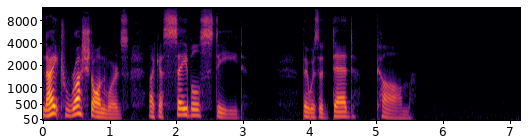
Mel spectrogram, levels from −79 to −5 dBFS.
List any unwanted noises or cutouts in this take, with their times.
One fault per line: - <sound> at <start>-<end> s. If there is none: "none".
none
